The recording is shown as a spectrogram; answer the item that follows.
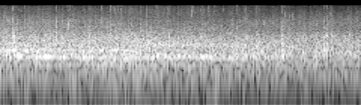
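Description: A large audience applauding: a dense, steady patter of many hands clapping, with a few held voices calling out over it.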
